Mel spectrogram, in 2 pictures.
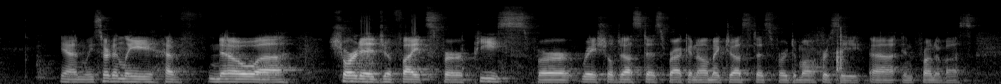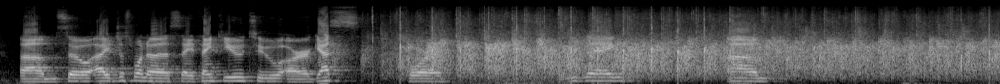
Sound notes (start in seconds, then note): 16.2 applause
